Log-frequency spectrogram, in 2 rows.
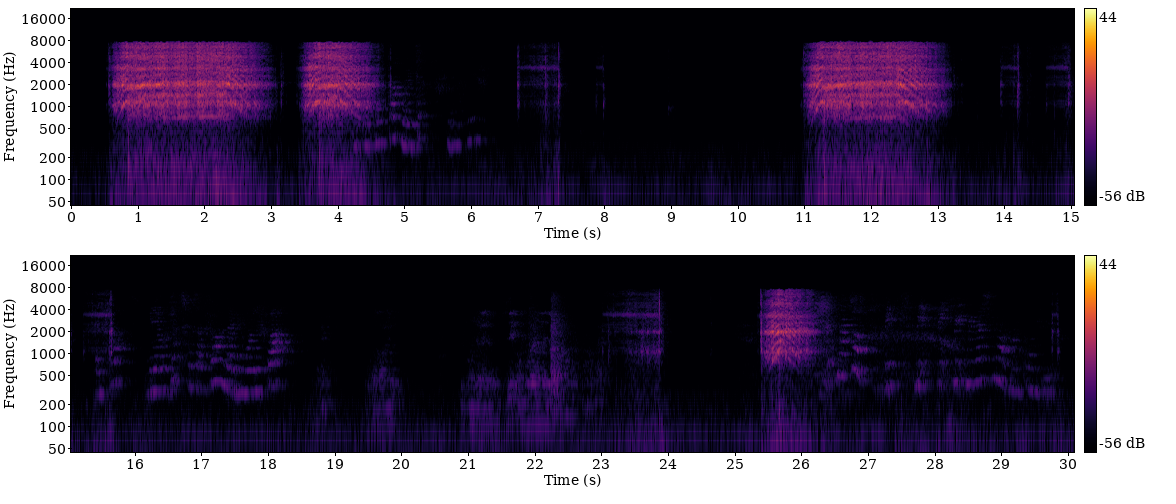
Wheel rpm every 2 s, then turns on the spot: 100, 80, 20, 0, 0, 60, 70, 0, 0, 0, 0, 0, 10, 10, 0.
none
